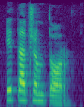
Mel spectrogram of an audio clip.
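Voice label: "этатшӧмтор", Komi, female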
